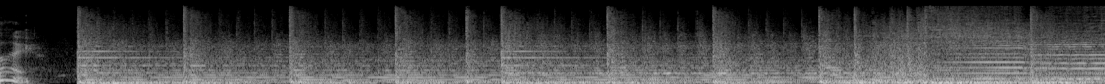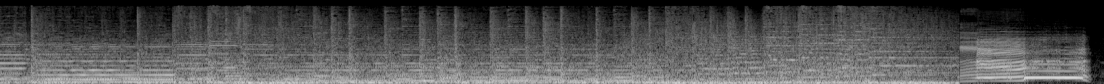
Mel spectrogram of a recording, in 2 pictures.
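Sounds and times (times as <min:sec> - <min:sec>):
speech: 0:00.2 - 0:00.4
busy loud music: 0:00.6 - 0:21.4
cow mooing: 0:20.6 - 0:22.0.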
